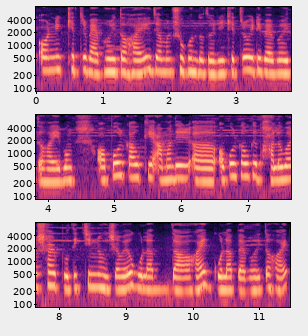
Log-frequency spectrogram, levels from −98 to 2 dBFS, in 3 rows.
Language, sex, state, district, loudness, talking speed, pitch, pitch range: Bengali, female, West Bengal, Alipurduar, -14 LUFS, 150 wpm, 240 Hz, 220-265 Hz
